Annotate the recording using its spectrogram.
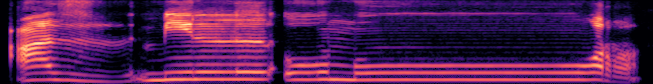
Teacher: Zainya dialirkan, sofirnya, rokhwahnya dialirkan.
